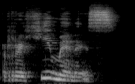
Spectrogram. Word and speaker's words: regímenes: Eu vou tirar esse acento do re, do E, e vou botar para o ri, vou botar para o I. Regímenes, certo? Também é o único caso que acontece isso, tá?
